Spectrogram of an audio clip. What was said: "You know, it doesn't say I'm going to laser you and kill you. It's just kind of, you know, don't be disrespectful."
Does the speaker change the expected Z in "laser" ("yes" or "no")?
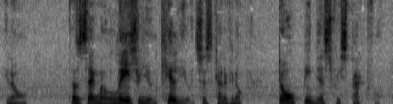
no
